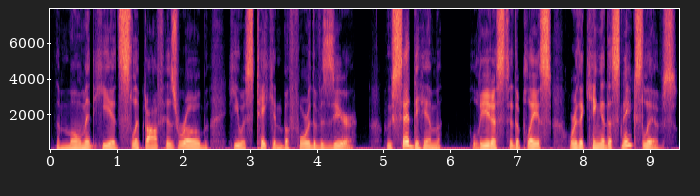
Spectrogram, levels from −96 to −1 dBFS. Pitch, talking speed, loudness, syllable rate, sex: 135 Hz, 190 wpm, -19 LUFS, 5.0 syllables/s, male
